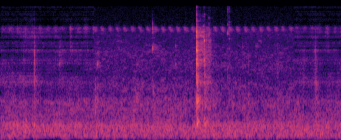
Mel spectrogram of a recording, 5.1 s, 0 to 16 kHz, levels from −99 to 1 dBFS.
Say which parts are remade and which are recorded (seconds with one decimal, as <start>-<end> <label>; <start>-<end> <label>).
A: 0.0-1.4 remade; 1.4-4.4 recorded; 4.4-5.1 remade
